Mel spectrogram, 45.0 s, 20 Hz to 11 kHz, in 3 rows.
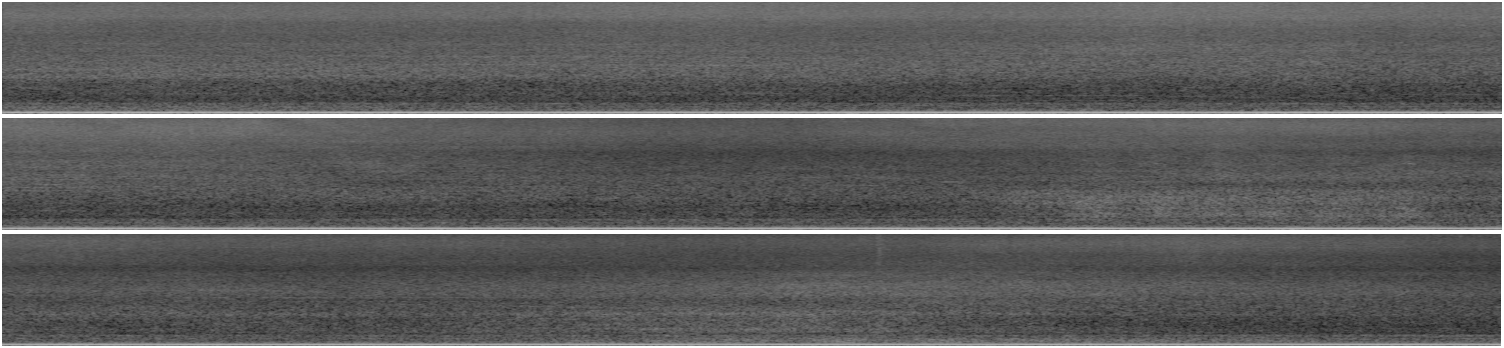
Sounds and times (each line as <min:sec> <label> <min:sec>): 0:00.0 heavy drone of a passenger ship 0:44.9
0:15.0 traffic sounds 0:43.4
